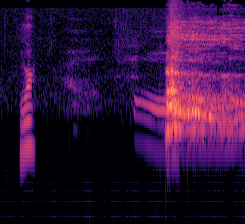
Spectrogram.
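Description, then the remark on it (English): A puppy named Ty, out on a walk, gives a short, sharp yip, then after a pause breaks into a drawn-out, wavering howl that swells louder until the end. “Hi, puppy.”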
